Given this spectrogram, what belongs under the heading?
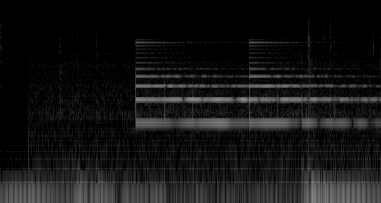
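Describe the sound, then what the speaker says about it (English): Bright bell tones from a beat made in Logic Pro X ring out in a steady pattern over a quiet beat, starting after a soft low intro and sustaining with clear, shimmering pitches. "I added some bells to complement the main melody."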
